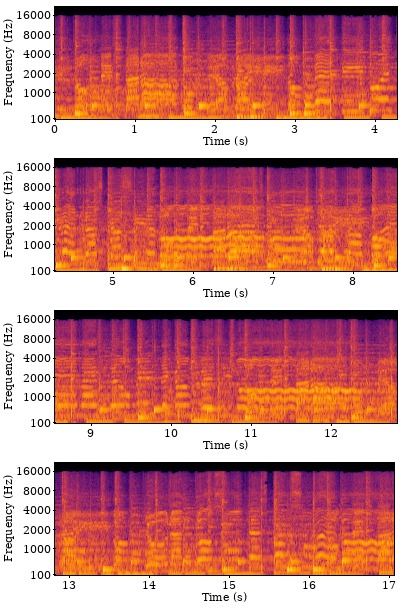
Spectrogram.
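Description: Salsa music in an instrumental passage, without singing. A bass line moves in a steady repeating pattern under held melody notes with vibrato.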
